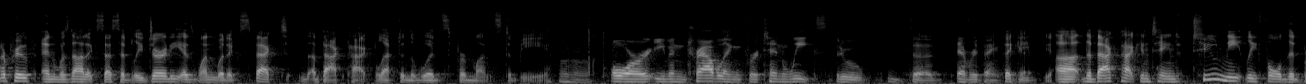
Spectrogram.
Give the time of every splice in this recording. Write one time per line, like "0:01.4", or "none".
0:10.5

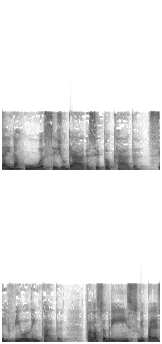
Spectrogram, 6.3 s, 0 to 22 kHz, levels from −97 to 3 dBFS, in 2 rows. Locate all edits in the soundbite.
none

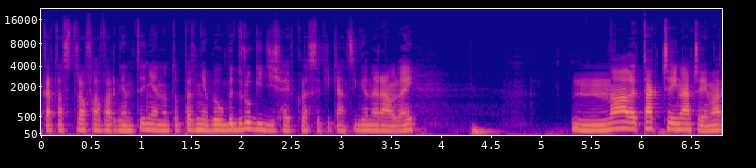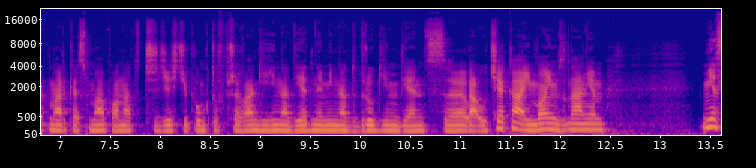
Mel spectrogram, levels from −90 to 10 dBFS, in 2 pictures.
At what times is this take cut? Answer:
0:11.1

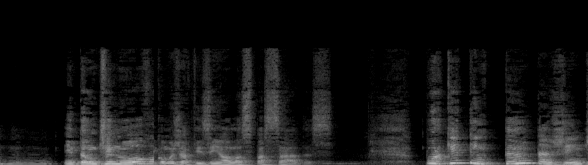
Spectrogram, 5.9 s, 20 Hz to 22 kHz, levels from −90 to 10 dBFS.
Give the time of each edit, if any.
0:01.5

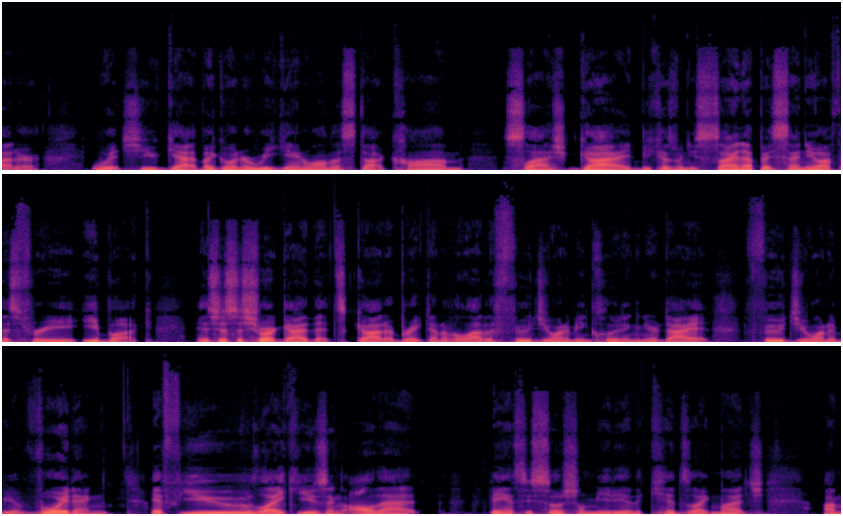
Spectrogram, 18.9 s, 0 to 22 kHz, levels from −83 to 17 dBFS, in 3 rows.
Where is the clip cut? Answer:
0:13.7
0:17.9

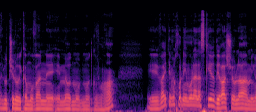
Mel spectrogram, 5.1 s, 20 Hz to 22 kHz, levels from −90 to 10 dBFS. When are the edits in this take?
none

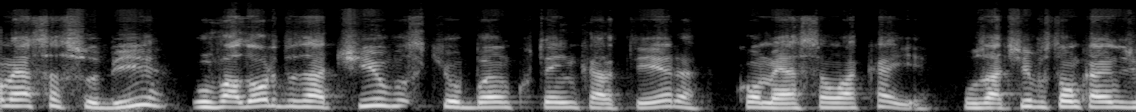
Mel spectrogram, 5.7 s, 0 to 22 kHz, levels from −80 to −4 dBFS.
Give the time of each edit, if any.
0:04.8

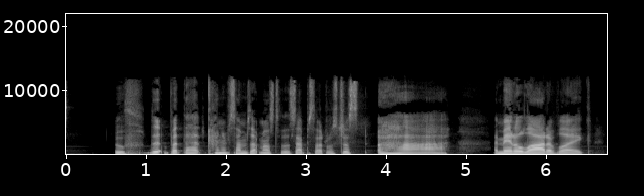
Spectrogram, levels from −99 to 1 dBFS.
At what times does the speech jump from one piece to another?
none

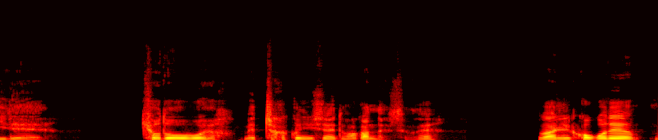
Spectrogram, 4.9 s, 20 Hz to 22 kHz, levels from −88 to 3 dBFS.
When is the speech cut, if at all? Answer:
0:03.9

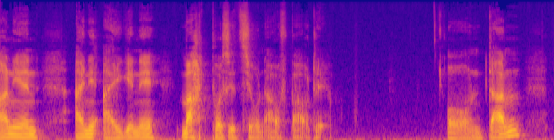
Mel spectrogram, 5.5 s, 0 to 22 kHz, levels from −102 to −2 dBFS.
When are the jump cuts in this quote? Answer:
none

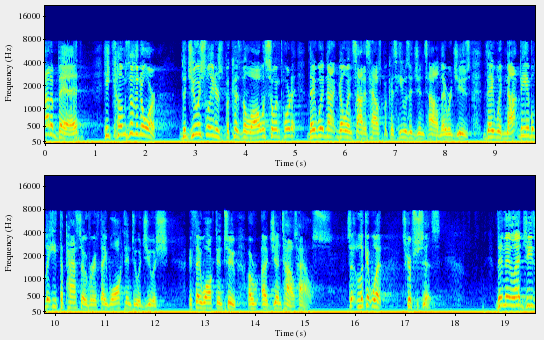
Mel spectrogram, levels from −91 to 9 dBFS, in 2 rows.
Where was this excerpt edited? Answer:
none

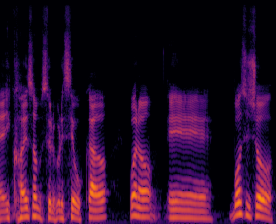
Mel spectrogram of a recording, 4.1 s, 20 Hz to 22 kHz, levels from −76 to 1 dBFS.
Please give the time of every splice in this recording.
0:01.8

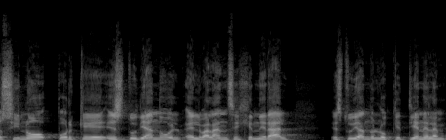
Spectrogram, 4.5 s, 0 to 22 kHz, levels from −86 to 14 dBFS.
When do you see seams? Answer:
none

